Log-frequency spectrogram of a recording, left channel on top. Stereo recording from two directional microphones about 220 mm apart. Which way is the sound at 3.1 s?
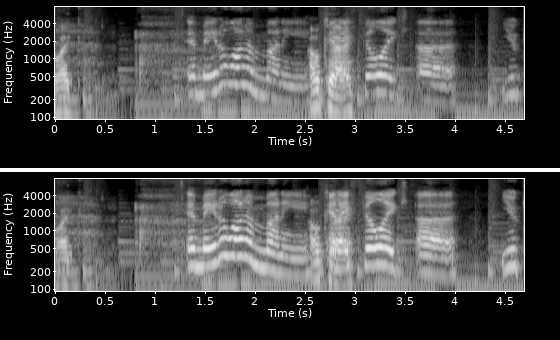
50° right (ahead or behind).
